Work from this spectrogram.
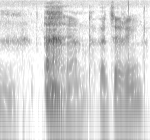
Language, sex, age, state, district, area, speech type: Manipuri, male, 60+, Manipur, Chandel, rural, spontaneous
